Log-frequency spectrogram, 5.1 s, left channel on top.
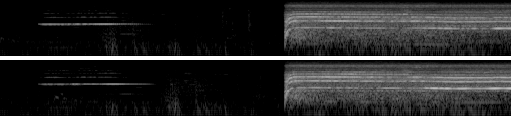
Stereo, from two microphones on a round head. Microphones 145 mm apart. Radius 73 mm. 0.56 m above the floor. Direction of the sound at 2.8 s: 20° left (ahead or behind).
